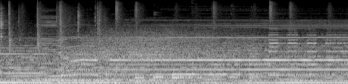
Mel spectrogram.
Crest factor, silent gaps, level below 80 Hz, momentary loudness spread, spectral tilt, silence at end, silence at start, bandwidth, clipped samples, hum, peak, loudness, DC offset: 10 dB; none; -20 dBFS; 2 LU; -5.5 dB/octave; 0 s; 0 s; over 20 kHz; under 0.1%; none; 0 dBFS; -12 LUFS; under 0.1%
